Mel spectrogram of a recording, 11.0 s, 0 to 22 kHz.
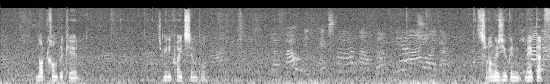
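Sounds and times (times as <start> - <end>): children calling and chattering: 4.0 - 11.0.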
